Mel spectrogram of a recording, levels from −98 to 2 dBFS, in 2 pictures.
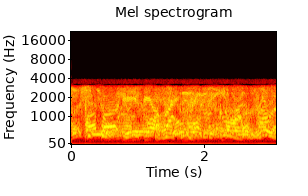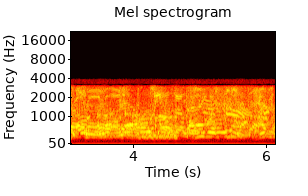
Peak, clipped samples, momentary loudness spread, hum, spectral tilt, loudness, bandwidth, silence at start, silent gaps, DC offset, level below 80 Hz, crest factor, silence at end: -12 dBFS; under 0.1%; 1 LU; none; -6 dB/octave; -23 LUFS; 4 kHz; 0 s; none; 0.1%; -76 dBFS; 12 dB; 0 s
